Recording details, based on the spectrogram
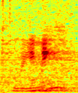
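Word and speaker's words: Paolini: in June was fractal Noise by Christopher Pini Pini that's how you say it I've never heard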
